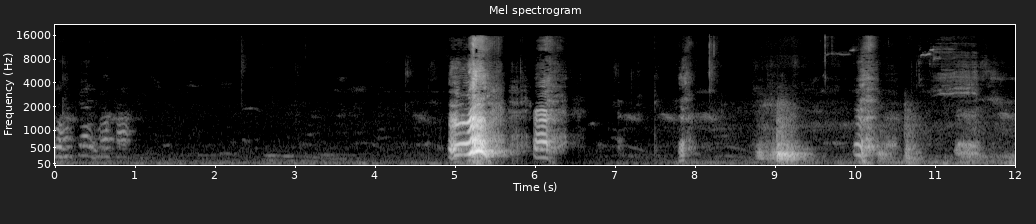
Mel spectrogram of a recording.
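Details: A French Mastiff (Dogue de Bordeaux) at a kennel in Varanasi, India, gives a few deep, harsh barks spaced by pauses after seeing other dogs; French Mastiff (Dogue de Bordeaux).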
